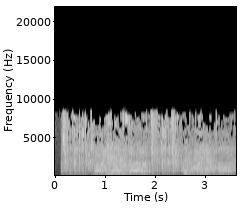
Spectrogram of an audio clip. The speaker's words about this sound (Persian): تصاویر ویدیویی که در رسانه ها به نشر رسیده نشان می دهند که پس از اعلان این خبر مردم حلب به سرک ها برآمده ابراز خوشحالی می کردند.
